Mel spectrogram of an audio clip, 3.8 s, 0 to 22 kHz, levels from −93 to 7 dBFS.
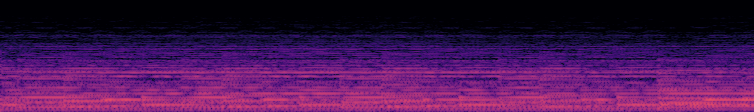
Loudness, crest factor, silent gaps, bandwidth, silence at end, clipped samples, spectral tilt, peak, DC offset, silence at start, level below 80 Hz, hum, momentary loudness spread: -37 LUFS; 12 dB; none; 12.5 kHz; 0 s; under 0.1%; -7 dB/octave; -24 dBFS; under 0.1%; 0 s; -62 dBFS; none; 2 LU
